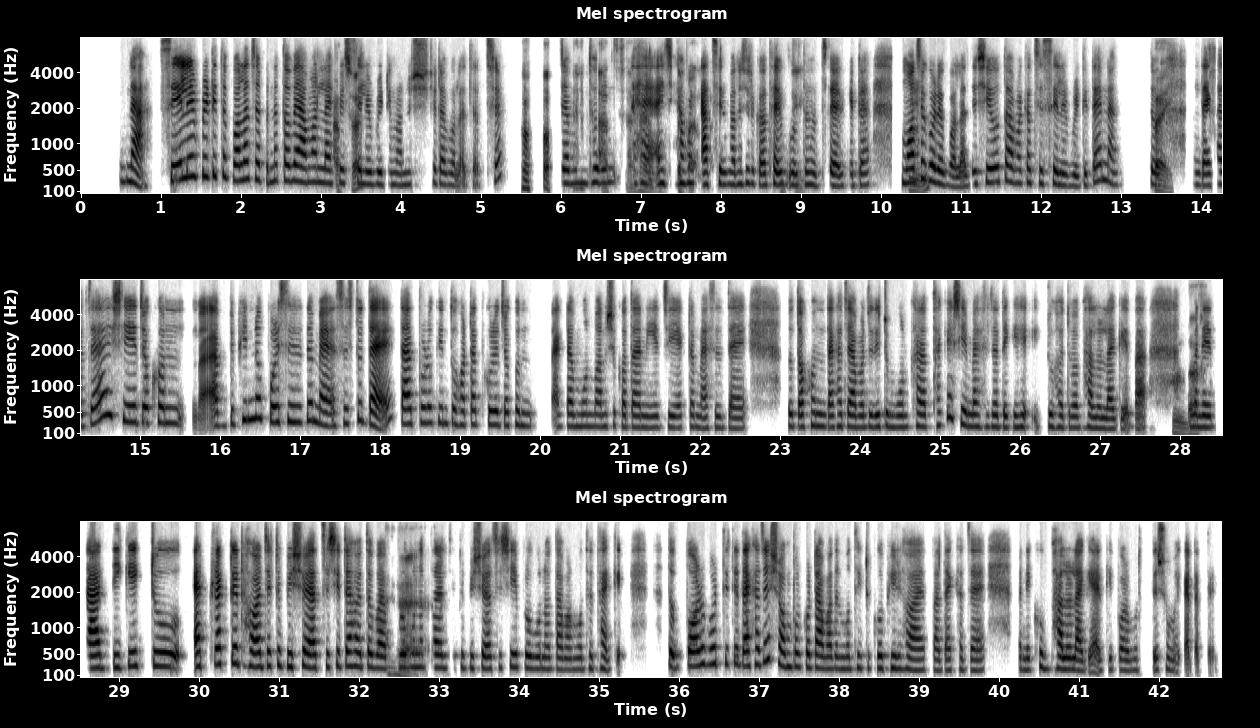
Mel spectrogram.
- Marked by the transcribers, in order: chuckle; laughing while speaking: "এইযে আমার কাছের মানুষের কথাই বলতে হচ্ছে আরকি এটা"; other background noise; in English: "অ্যাট্রাক্টেড"
- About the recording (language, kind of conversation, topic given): Bengali, podcast, হঠাৎ কোনো অনলাইন বার্তা কি কখনও আপনার জীবন বদলে দিয়েছে?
